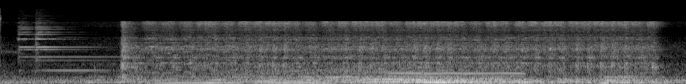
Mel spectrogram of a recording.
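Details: Mitsubishi Mirage G4: starter whirs and the engine cranks at a steady beat for several seconds but never catches or picks up speed; crank, no start.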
